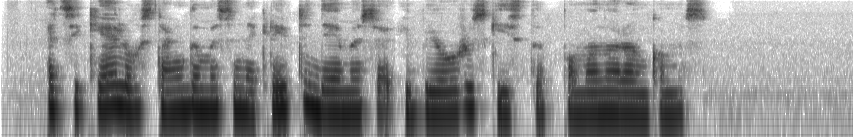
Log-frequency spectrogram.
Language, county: Lithuanian, Kaunas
